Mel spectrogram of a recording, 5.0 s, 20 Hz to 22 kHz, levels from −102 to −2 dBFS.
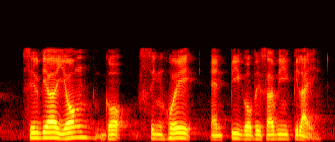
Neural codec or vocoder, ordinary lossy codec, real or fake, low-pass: codec, 16 kHz, 8 kbps, FunCodec, trained on LibriTTS, 25 frames a second; none; fake; 5.4 kHz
